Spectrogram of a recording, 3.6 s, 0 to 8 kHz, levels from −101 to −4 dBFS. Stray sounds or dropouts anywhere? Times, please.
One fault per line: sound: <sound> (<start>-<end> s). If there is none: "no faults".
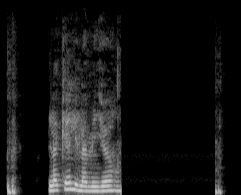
no faults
